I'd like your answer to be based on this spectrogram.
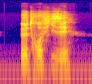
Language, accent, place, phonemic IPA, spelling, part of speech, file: French, France, Lyon, /ø.tʁɔ.fi.ze/, eutrophiser, verb, LL-Q150 (fra)-eutrophiser.wav
- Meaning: to render eutrophic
